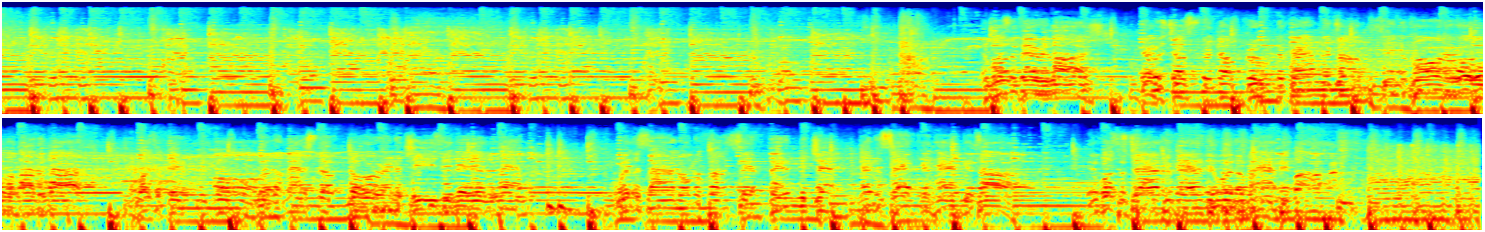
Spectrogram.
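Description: A full band plays a rock song at a steady, loud level throughout, with driving drums, bass and guitars filling the mix; the sound thickens after the first several seconds.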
